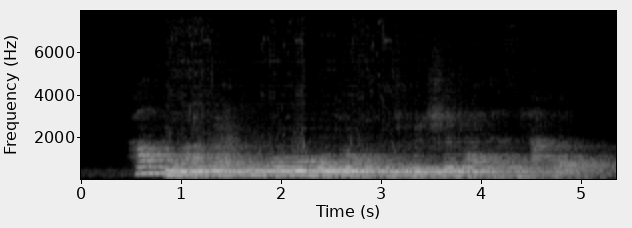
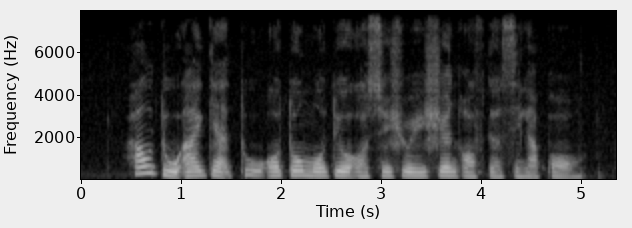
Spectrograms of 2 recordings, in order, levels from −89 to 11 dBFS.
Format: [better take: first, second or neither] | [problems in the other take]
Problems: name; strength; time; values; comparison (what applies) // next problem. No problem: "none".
second | noise reduction (neural separator model SepFormer DNS4)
